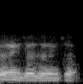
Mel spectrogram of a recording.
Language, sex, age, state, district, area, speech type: Tamil, male, 45-60, Tamil Nadu, Tiruchirappalli, rural, conversation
